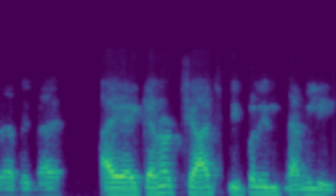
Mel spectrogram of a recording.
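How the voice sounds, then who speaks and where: A man at medium pitch. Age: 50s. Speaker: friend of the author. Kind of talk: testimony.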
